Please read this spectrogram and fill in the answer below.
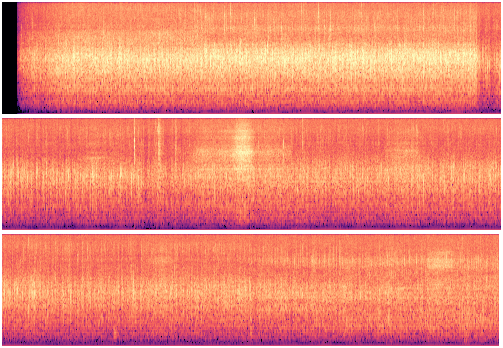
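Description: Seafood paella broth boiling hard in the pan, a dense bubbling and sizzling, which drops suddenly to a quieter simmer about nine seconds in. A low steady hum runs underneath.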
